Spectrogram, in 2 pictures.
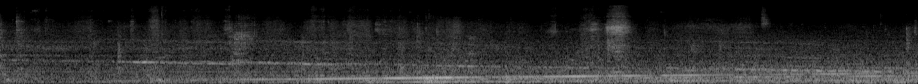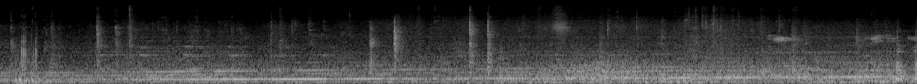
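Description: An electric train's equipment hums and whines, with the whine slowly rising in pitch.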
